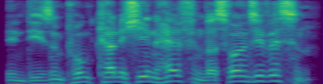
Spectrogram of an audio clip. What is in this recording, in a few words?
Male adult default dialogue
